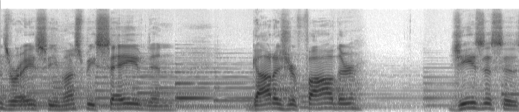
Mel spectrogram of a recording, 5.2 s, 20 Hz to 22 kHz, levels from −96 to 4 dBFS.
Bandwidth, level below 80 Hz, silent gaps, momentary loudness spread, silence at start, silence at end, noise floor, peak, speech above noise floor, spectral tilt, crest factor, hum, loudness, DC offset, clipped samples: 16 kHz; -72 dBFS; none; 12 LU; 0 s; 0 s; -48 dBFS; -4 dBFS; 28 dB; -3.5 dB/octave; 18 dB; none; -20 LUFS; under 0.1%; under 0.1%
